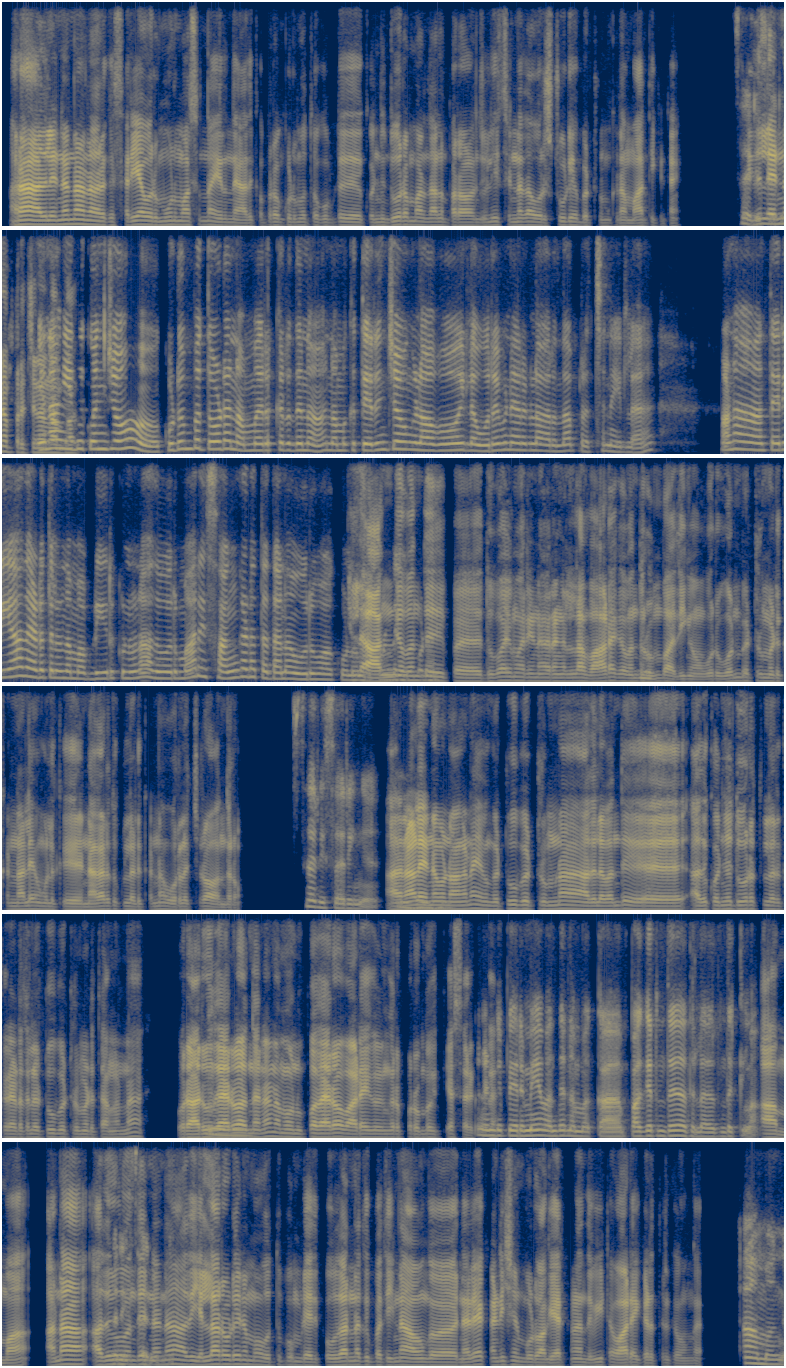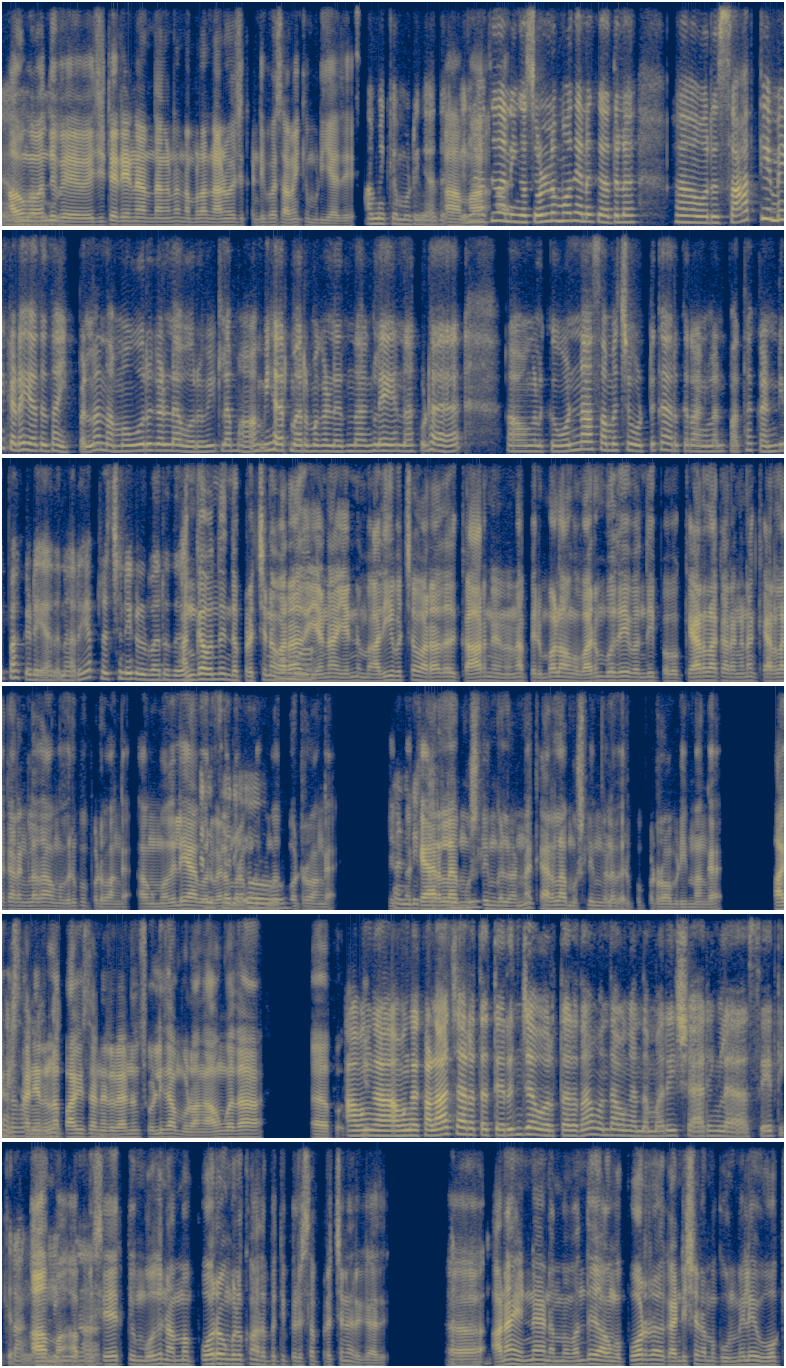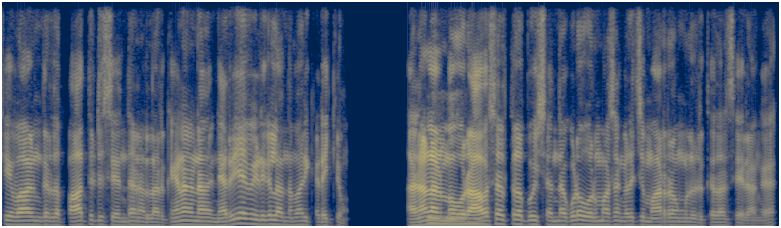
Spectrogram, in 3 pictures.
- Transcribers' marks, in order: laughing while speaking: "மாமியார், மருமகள் இருந்தாங்களேன்னா கூட"; in English: "ஷேரிங்"; "சேர்த்துக்கிறாங்க" said as "சேர்த்திக்கிறாங்க"; "சேர்க்கும்போது" said as "சேர்த்தும்போது"
- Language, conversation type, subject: Tamil, podcast, பகிர்ந்து வசிக்கும் வீட்டிலும் குடியிருப்பிலும் தனியாக இருக்க நேரமும் இடமும் எப்படி ஏற்படுத்திக்கொள்ளலாம்?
